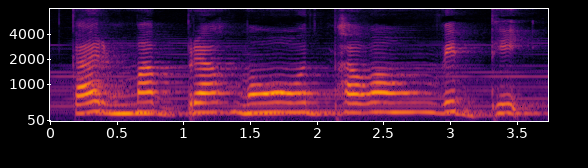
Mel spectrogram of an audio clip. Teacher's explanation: వౌ అనుస్వారము నాసిక వ ఉచ్చారణ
